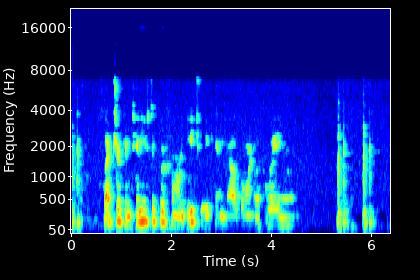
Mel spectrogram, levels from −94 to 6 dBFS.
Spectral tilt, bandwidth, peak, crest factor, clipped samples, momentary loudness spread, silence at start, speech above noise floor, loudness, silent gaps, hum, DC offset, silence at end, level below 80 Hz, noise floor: -7 dB/octave; 7.2 kHz; -10 dBFS; 20 dB; under 0.1%; 16 LU; 0.05 s; 42 dB; -29 LUFS; none; none; under 0.1%; 0.35 s; -68 dBFS; -70 dBFS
